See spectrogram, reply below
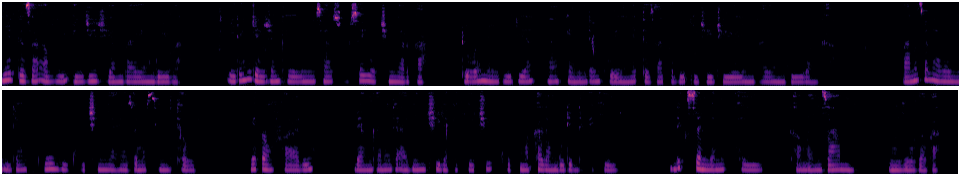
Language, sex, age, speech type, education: Hausa, female, 15-29, spontaneous, tertiary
